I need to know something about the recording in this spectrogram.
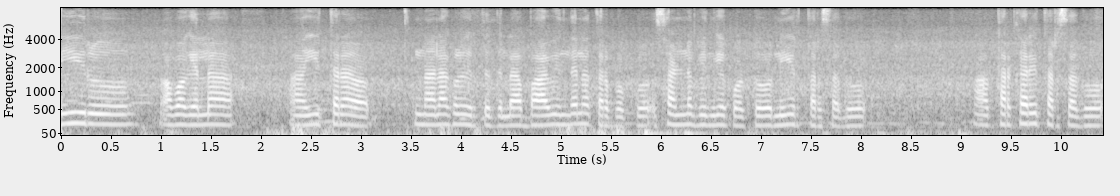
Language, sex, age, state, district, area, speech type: Kannada, female, 45-60, Karnataka, Vijayanagara, rural, spontaneous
